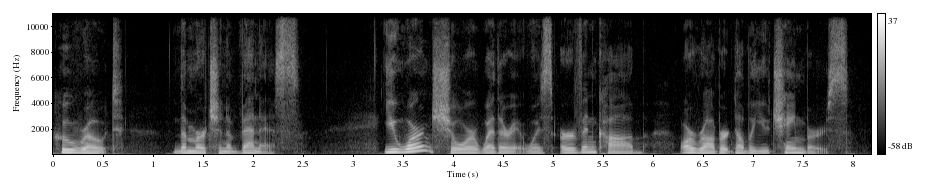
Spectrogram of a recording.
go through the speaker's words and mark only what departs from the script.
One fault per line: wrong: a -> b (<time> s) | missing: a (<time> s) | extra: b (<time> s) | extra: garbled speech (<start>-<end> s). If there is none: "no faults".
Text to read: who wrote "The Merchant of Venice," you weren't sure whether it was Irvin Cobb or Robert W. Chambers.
no faults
